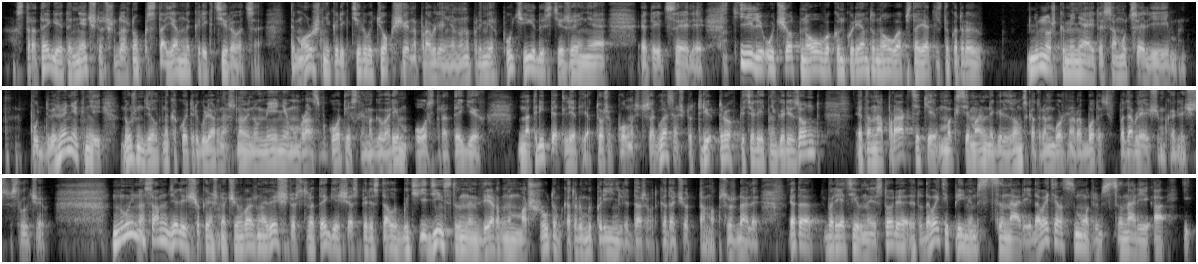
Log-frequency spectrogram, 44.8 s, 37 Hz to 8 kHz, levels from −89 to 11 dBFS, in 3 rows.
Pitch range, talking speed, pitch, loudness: 80-100 Hz, 155 wpm, 90 Hz, -20 LUFS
